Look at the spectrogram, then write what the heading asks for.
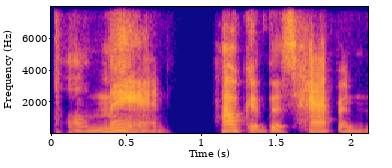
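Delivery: laying on sarcasm, ramping up. Reacting to shares falling after earnings beat estimates: sarcastic tone. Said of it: "My sarcasm's ramping up real quick".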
